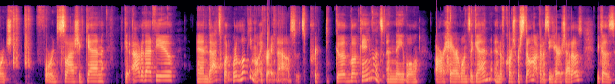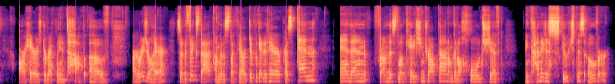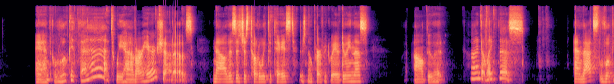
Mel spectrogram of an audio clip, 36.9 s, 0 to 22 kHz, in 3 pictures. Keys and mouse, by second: 0.1 /, 0.4 /, 2.5 middle click, 3.1 -, 3.5-4.8 middle drag, 5.4 shift+middle click, 8.8 click, 9.5 middle click, 10.9 middle click, 16.4 click, 18.1 n, 22.8-25.9 shift+drag, 26.3 middle click, 27.2 middle click, 28.3-29.9 shift+drag, 30.5-34.1 shift+drag, 34.5-35.2 middle drag, 35.4 ctrl+s, 35.8 middle click.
